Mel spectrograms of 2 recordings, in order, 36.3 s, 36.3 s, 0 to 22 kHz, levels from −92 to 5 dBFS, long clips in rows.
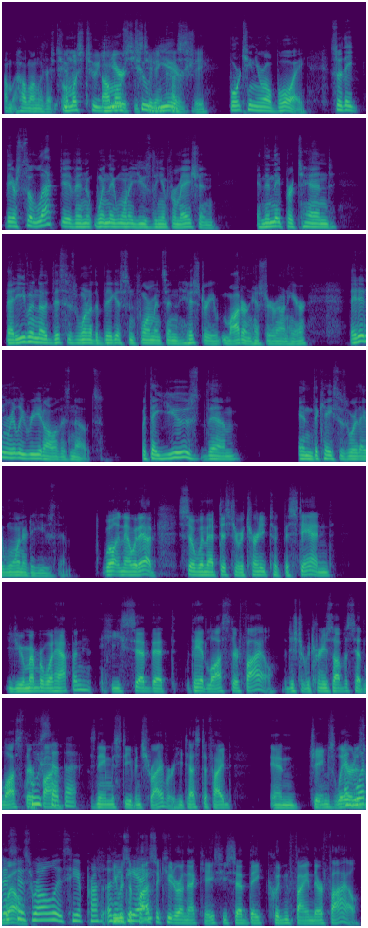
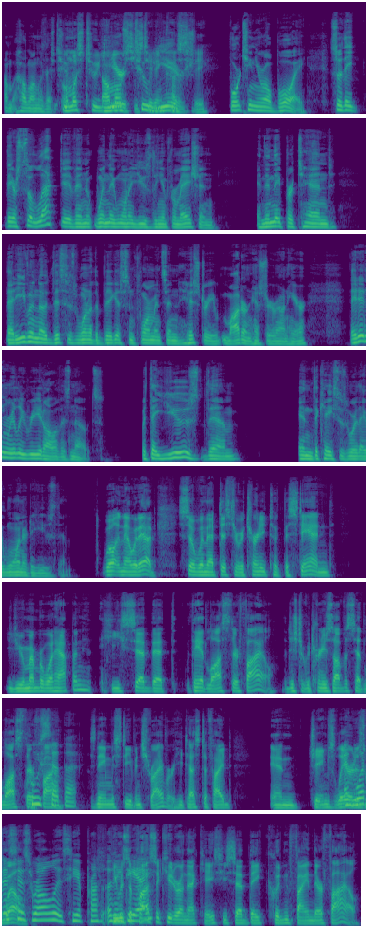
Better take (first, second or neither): second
